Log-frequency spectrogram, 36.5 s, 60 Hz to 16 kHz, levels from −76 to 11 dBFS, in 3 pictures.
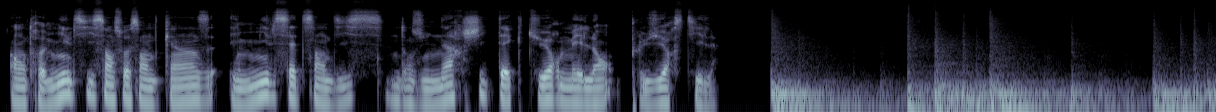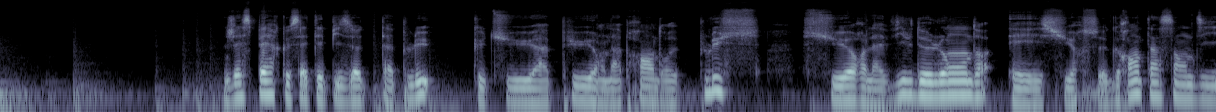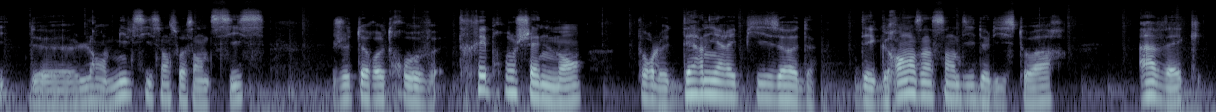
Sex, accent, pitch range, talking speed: male, French, 95-125 Hz, 85 wpm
